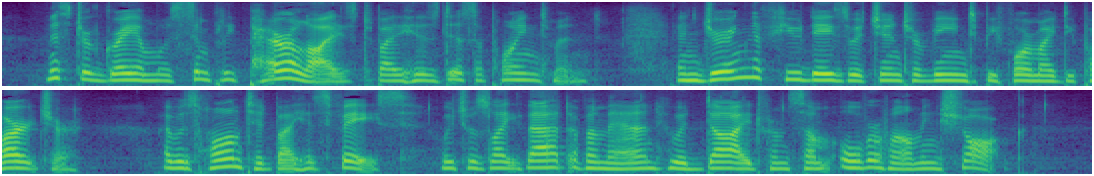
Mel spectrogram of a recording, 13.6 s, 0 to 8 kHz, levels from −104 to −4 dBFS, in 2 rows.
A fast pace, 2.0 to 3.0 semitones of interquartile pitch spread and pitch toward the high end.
No: average, 165 wpm; narrow, 2.5 semitones; high, 215 Hz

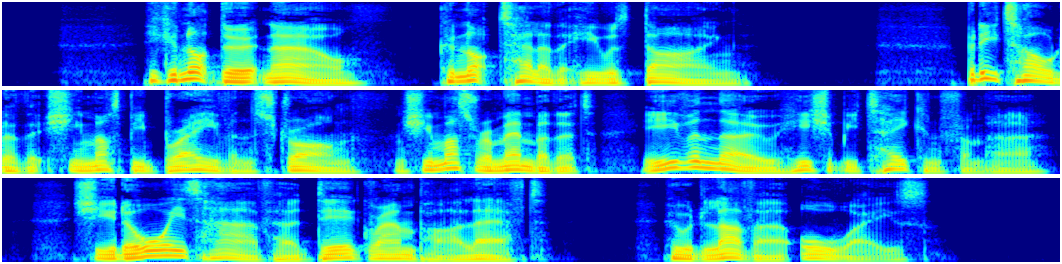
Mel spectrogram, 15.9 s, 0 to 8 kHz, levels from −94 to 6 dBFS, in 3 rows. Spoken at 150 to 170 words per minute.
No: average, 185 wpm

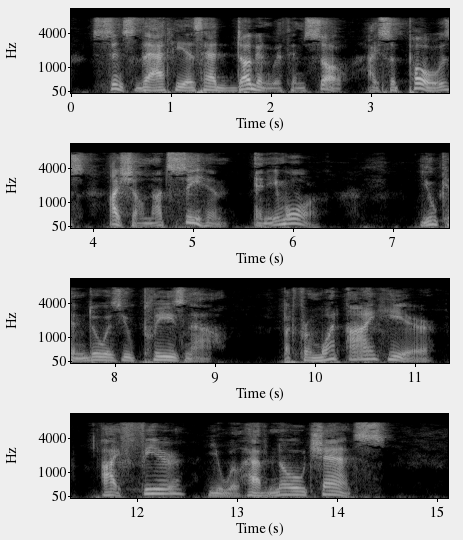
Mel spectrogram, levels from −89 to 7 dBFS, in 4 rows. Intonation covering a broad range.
Yes: wide, 5.7 semitones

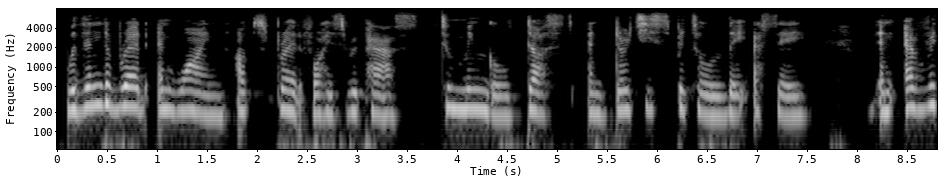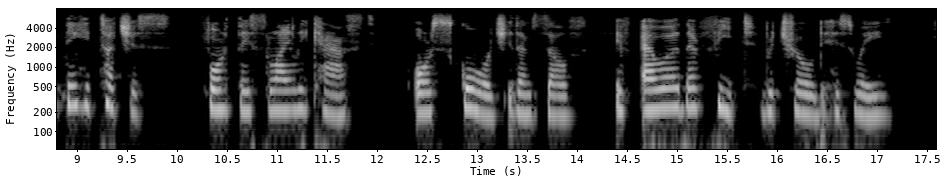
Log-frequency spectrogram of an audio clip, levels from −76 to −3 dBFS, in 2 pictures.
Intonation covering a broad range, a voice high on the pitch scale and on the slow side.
No: average, 3.6 semitones; high, 210 Hz; slow, 120 wpm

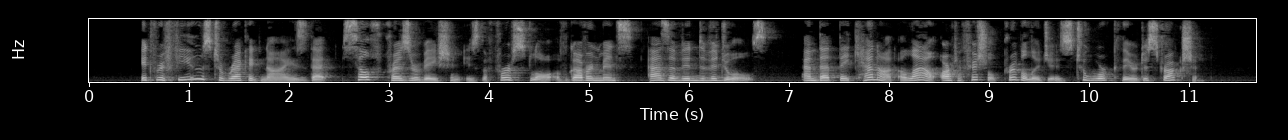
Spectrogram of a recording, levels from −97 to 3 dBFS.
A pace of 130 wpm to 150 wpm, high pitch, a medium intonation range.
No: average, 140 wpm; high, 225 Hz; wide, 5.9 semitones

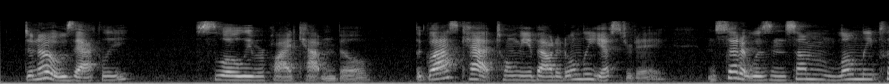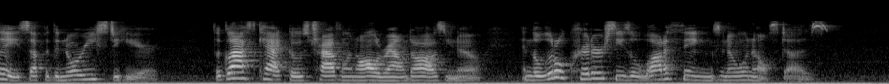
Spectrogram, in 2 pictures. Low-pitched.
No: high, 195 Hz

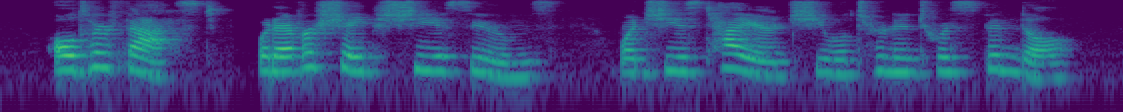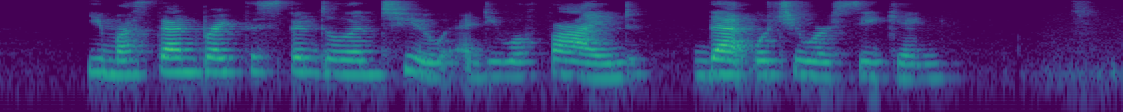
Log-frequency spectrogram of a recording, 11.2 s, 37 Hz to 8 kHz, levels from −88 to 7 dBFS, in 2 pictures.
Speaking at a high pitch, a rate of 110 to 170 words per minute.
No: high, 240 Hz; average, 180 wpm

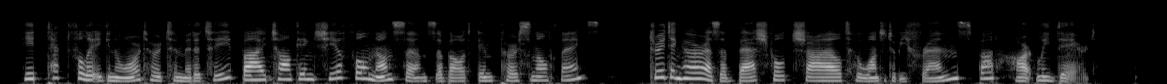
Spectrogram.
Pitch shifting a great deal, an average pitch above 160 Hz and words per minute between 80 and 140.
Yes: wide, 8.0 semitones; high, 190 Hz; slow, 135 wpm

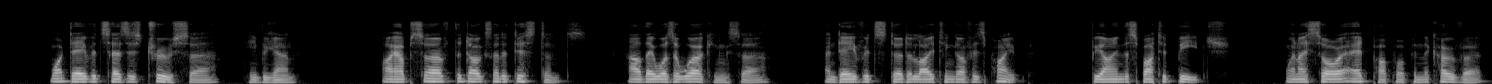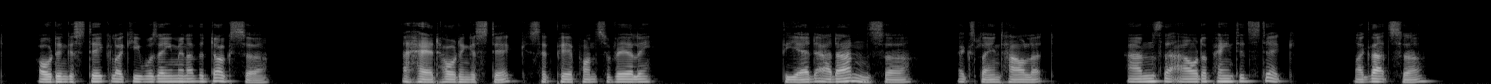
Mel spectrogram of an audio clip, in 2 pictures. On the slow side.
No: average, 165 wpm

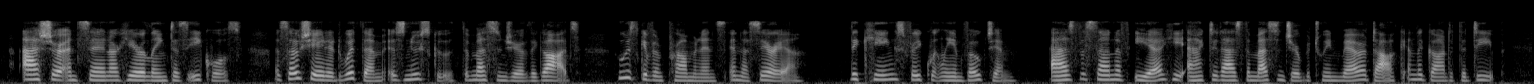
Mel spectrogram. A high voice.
Yes: high, 195 Hz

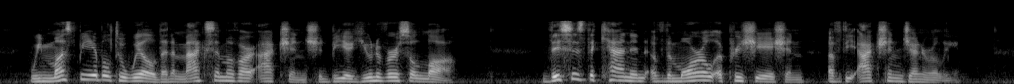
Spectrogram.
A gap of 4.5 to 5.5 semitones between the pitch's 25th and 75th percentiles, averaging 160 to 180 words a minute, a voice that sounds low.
No: average, 5.0 semitones; average, 170 wpm; medium, 145 Hz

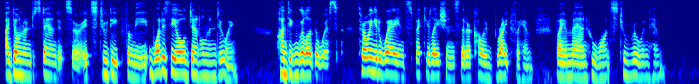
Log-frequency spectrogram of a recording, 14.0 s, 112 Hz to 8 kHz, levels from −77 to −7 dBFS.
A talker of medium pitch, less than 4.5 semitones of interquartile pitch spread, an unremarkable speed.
Yes: medium, 170 Hz; average, 2.8 semitones; average, 165 wpm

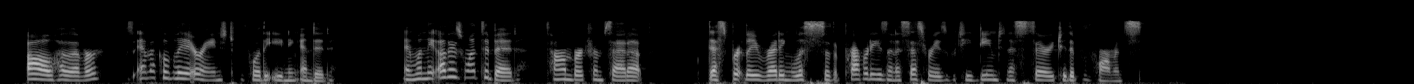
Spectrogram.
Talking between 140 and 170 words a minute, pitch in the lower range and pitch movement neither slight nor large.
No: average, 150 wpm; high, 210 Hz; average, 3.4 semitones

